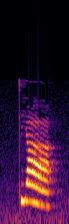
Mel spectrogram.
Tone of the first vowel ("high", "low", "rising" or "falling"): falling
